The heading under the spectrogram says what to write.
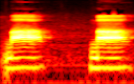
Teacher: what I mean by flat is your pitch shouldn't change when you're using this tone the second tone is rising so you start lower in your · the first tone in Mandarin Chinese is a high flat tone.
